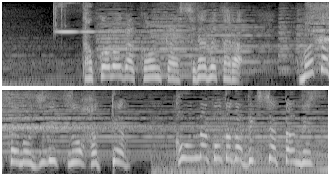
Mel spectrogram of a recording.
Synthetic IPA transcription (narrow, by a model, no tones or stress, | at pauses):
t̪o̞ko̞ɾo̞ɡakõ̞ŋkaiɕiɾabe̞t̪aɾa | masakanoʑiʑit͡sɨo̞hakːẽ̞ŋkõ̞nːako̞t̪o̞ɡad̪e̞kʲi̥t͡ɕat̪ːãnd̪e̞sɨ̥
